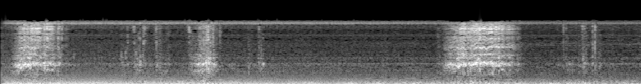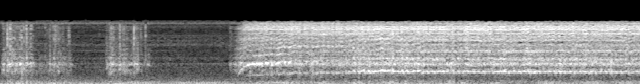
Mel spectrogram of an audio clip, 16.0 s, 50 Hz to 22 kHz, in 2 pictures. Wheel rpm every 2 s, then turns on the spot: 20, 10, 30, 30, 10, 80, 160, 160.
0-2 6-10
